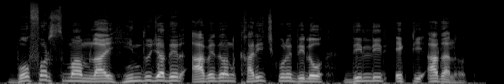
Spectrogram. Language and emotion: Bengali, neutral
